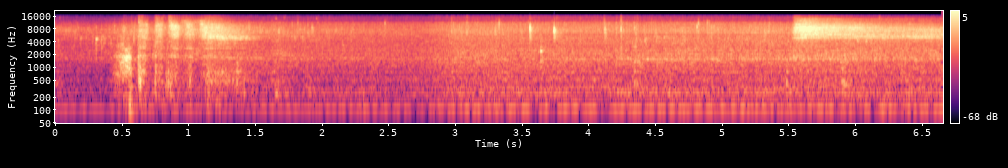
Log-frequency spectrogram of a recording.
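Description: Crickets sizzling in hot vegetable oil in a frying pan, with a few knocks of the pan about half a second to a second in. A louder hiss comes near the end.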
